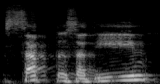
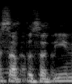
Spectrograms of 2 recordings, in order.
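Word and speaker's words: सप्तशतीम्: तो यशसा वर्धते सोपि कीर्ति मंडित भूतले जपेत सप्तसतीम चंडीम, यहां पर सप्तसती नहीं है, सप्तसतीम है, बिंदु भी है, और चंडी नहीं है, चंडीम है।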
